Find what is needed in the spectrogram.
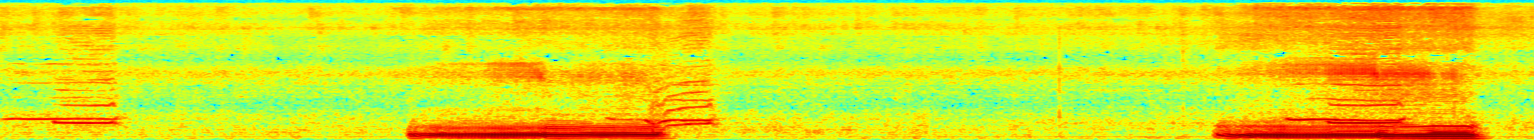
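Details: Pet pup snoring: deep droning snores on inhalation with soft whistling ends, two long breaths in fifteen seconds, over steady room hum; ordinary snoring.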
